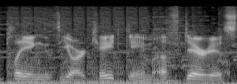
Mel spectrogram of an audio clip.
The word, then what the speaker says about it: Darius: And for the longest time, I kept pronouncing it Darius. It is supposed to be pronounced Darius.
